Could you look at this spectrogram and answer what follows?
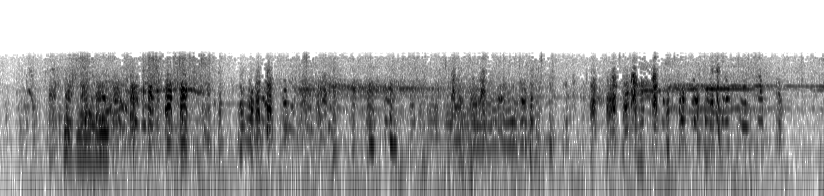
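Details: Chickens, including three roosters, at breakfast in a yard before going to graze in the forest; dense chattering clucks in quick irregular bursts, with a few longer level notes toward the end.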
